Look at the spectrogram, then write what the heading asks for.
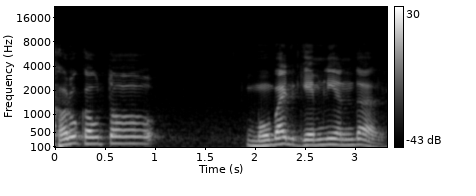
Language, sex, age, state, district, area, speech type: Gujarati, male, 60+, Gujarat, Surat, urban, spontaneous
